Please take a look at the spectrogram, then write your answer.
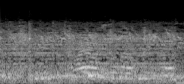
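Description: Pigeons coo softly in a low, rolling murmur close by, mixed with a busy background of voices and ambient noise.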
